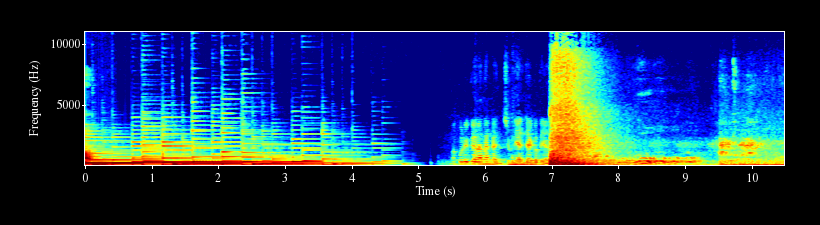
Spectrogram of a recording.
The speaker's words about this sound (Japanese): すごい音。This is Nepal. なんか爆発したかもしれない。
